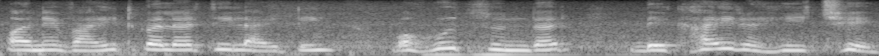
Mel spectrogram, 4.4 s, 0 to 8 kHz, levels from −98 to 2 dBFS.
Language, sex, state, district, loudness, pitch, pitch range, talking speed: Gujarati, female, Gujarat, Gandhinagar, -15 LUFS, 230 Hz, 215-250 Hz, 135 wpm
